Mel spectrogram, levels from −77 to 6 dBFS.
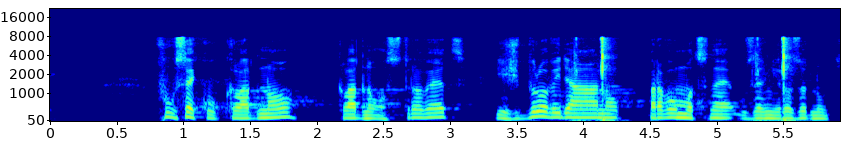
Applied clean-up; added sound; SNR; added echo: classical method spectral subtraction.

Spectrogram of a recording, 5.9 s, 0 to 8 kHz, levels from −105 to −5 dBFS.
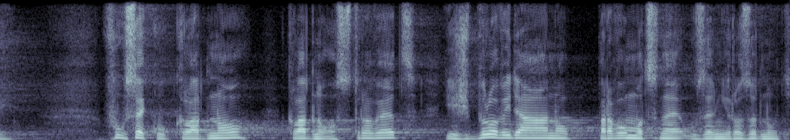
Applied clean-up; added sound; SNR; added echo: none; none; none; none.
